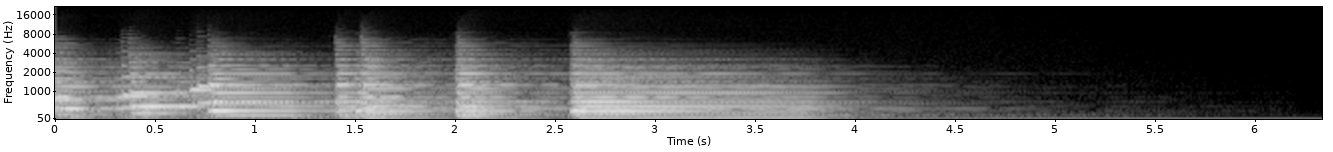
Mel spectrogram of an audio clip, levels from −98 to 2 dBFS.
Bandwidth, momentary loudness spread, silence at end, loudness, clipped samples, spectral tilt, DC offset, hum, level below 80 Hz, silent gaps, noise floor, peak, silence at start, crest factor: 7.2 kHz; 12 LU; 2.35 s; -18 LUFS; under 0.1%; -7.5 dB/octave; 0.2%; none; -40 dBFS; none; -78 dBFS; -2 dBFS; 0 s; 18 dB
